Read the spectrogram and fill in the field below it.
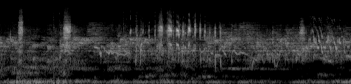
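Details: Budgie chirping happily: sharp high clicks and squeaky notes over a soft continuous warble, with a quick burst of rapid clicking in the middle.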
